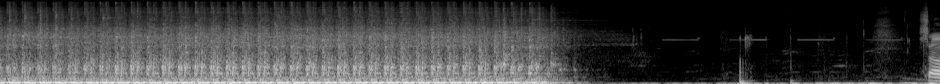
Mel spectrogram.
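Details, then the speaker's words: R32 GTR with LS swap (LS1 manifold, EV1 injectors that had sat a long time, new Holley harness, new plugs): choppy, lumpy idle with a hard uneven pulse about three times a second before shutting off; misfire blamed on faulty injectors. "you heard it it starts it runs but it does not sound like but it doesn't sound like how it's supposed to sound it's not firing"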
